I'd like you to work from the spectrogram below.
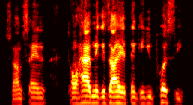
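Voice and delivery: ordinary talk, nothing marked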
